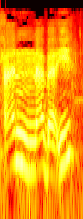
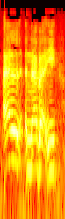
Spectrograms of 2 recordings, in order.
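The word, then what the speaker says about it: An-Naba'i (النبأ): Now I will ask you, this lamb in the word an-naba, is the has to be clear or not? You pronounce it or not? – No. – Very good. Because it is followed by the letter Hadashad. So you see how I pronounce it? I said An-Naba'i. An-Naba'i. Alif Noon. I didn't say Al-Naba'i. I say An-Naba'i.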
